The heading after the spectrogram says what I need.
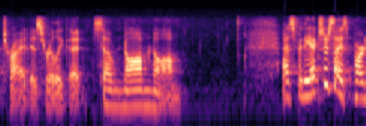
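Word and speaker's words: Gnom-Gnom: low carb recipes at nom nom and it's spelled g-n-o-m hyphen g-n-o-m and they have great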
